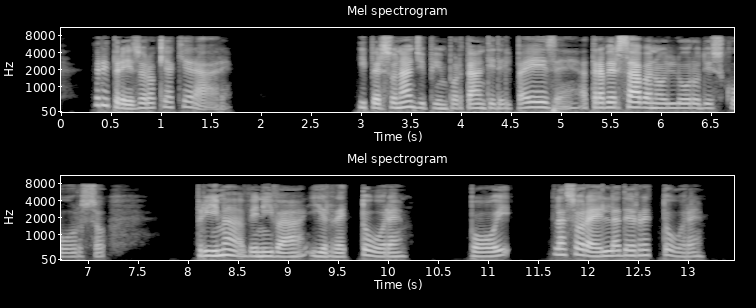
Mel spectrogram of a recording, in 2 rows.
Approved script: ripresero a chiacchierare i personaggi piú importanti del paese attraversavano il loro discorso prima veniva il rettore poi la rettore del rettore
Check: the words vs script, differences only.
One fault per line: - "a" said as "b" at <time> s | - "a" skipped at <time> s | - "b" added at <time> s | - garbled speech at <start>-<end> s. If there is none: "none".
- "rettore" said as "sorella" at 11.8 s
